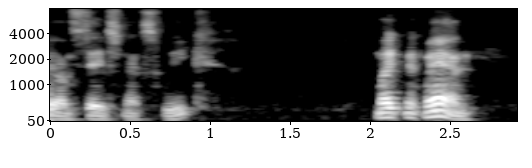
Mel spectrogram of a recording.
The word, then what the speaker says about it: McMahan: It's usually pronounced McMahan, but that's really roll with it. Yeah, McMahan.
